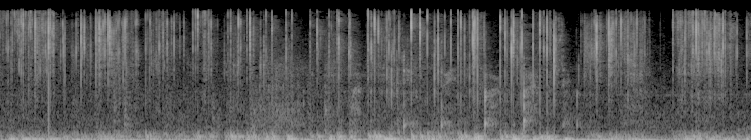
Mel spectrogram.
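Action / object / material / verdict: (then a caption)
tap / ice cubes tapped and scratched with fingernails / ice / none. A row of small solid ice cubes resting on a white towel is tapped and scratched quickly with the long pink acrylic nails of both hands. The result is a dense, continuous stream of crisp clicks and scratchy, crackling friction with bright high-frequency detail over a steady low hum, with only a brief dip near the middle.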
